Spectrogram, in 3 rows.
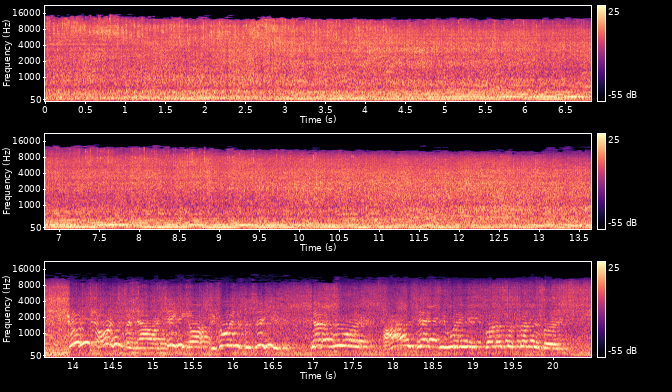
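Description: North American T-28 Trojans' radial engines at takeoff power as a formation takes off, mixed with a Stearman biplane's radial engine taxiing close by. About fourteen seconds in the loud propeller noise drops away suddenly, leaving a lower engine drone with voices over it.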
